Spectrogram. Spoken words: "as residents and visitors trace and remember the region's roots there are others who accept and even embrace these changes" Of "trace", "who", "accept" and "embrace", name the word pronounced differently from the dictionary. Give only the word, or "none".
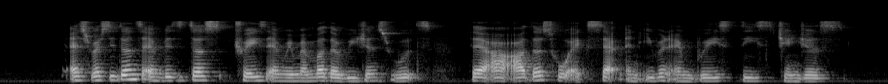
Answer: none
